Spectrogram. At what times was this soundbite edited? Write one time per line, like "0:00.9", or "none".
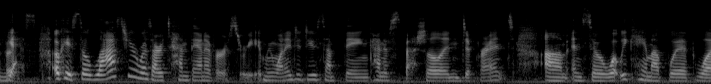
none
